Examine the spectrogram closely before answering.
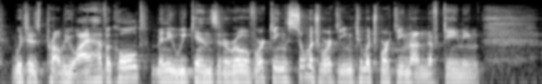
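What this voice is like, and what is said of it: Congested voice from a cold. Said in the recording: “I have a cold, so if you can hear it in my various head bits”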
